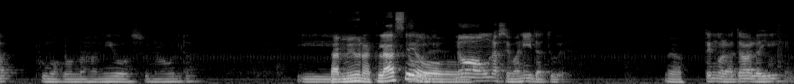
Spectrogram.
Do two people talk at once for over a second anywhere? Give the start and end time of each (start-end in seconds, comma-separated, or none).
3.3-4.8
